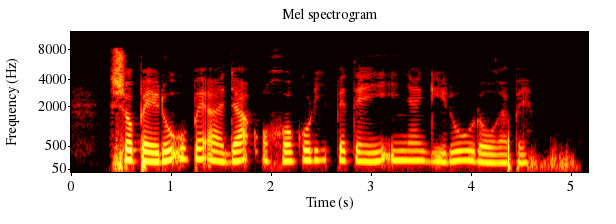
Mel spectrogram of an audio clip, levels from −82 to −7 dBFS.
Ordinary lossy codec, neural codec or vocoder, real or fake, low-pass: MP3, 32 kbps; none; real; 10.8 kHz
